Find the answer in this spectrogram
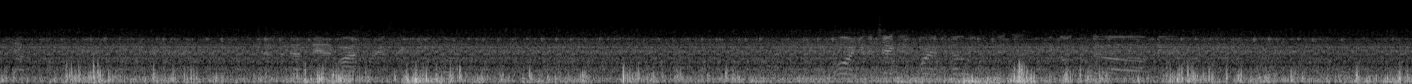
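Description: M270 MLRS launcher's diesel engine running at idle, a steady rumble broken by irregular gusts of wind on the microphone.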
